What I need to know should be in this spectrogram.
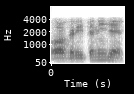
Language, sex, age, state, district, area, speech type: Gujarati, male, 18-30, Gujarat, Kheda, rural, conversation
